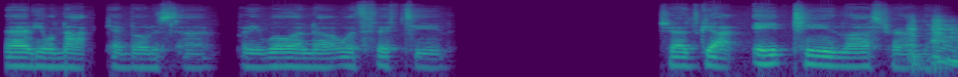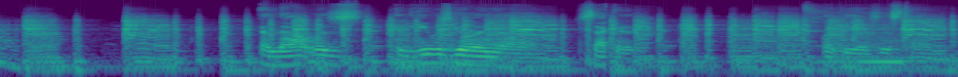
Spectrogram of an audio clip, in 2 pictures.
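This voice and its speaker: A man's voice: on the low side, fairly even intonation, slow, long pauses. A man casually commentating a baseball video game, counting hits aloud and adding self-deprecating asides. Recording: faint background music.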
